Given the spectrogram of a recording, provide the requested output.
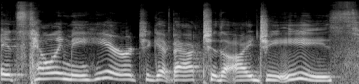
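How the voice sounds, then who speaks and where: A woman's medium-pitched voice, with ordinary pitch variation, comes through noticeable background noise. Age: 60s. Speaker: cooking channel host. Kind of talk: casual vlog talk to camera. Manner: halting, with many fillers.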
